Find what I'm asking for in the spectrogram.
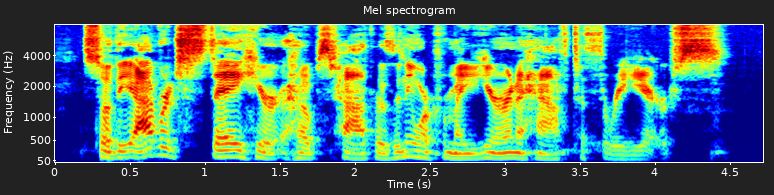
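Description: An ordinary speaking voice from a man, ordinary pitch variation throughout. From Oregon, US Pacific Northwest. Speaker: executive director of a nonprofit, military veteran. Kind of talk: interview.

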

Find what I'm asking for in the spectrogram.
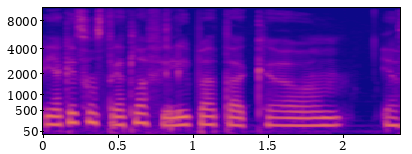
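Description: A woman with a very deep, low pitch and a dark, mellow tone speaks at a moderate pace in a dry, close recording with no echo. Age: 30s. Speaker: fitness athlete and new mother. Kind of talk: interview.

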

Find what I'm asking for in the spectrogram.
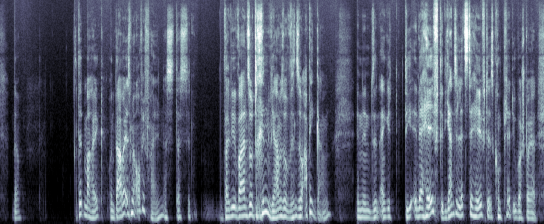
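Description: Somewhat breathy, a man with medium pitch speaks at a very fast pace with lively intonation and long, frequent pauses. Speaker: podcast host and musician. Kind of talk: casual chat.

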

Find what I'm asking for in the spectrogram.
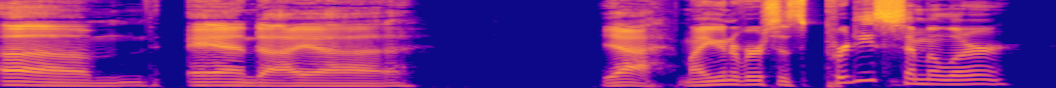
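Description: On a very clean recording with a silent background and a dry, close sound with no echo, a man at a medium pitch talks at a very slow pace with lively intonation. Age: 30s. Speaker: comedy podcast host. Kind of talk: improv comedy chat.

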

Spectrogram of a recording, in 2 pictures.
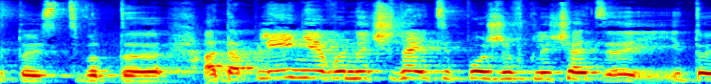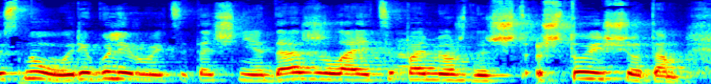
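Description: Over noticeable background noise, a woman speaks at a moderate pace and a fairly high pitch, with ordinary pitch variation. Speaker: podcast host. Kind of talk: casual chat.

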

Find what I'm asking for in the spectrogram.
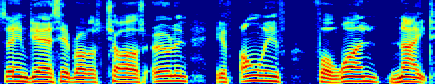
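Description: Recorded very cleanly against a silent background with a dry, close sound and no echo, a man has a plain, everyday voice, fairly high in pitch with ordinary variation. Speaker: jazz podcast DJ. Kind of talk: radio DJ patter between jazz tracks, slogan-heavy back-announcing. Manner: smooth, showman-like hype with catchphrases like no brag, just fact; warm, intimate sign-offs addressing listeners as friends.

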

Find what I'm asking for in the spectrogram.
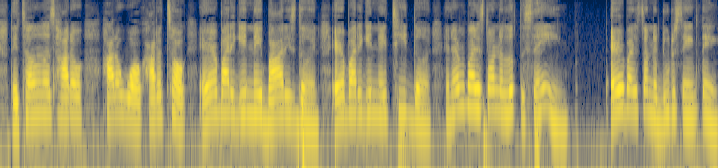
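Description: A woman talks very fast in a fairly high, animated voice with ordinary pitch variation. The sound is dry and close with no echo. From Louisiana. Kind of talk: faith-based motivational monologue. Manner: repetitive, emphatic.

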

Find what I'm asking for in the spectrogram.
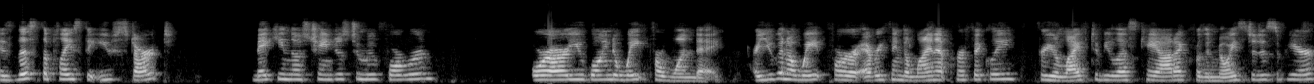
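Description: A woman speaks at a moderate pace with a fairly high pitch. Her tone is bright and sharp, her intonation fairly even. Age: 50s. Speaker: podcast host. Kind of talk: motivational self-help talk. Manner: warm.

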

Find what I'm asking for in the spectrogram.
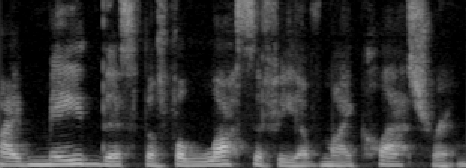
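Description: This woman's voice sits fairly low and sounds somewhat breathy. She talks at a very slow pace with ordinary pitch variation. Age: 40s. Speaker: spiritual podcast host. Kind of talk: spiritual monologue.

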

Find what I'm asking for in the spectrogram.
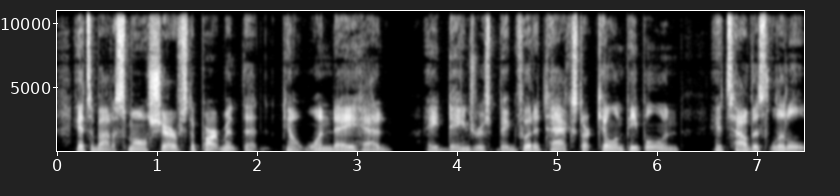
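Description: A man with an unremarkable speaking voice talks at medium pitch and a moderate pace. His pitch varies in an ordinary way, and the sound is dry and close with no echo. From Missouri, Lebanon area (US Midwest). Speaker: author. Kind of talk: casual interview.

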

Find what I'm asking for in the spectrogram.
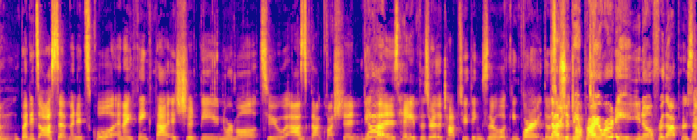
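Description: With lively intonation and a fairly high pitch, a woman talks at a moderate pace with hardly any pauses, and there is noticeable background noise. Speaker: podcast co-host. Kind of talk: casual, chatty.

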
